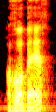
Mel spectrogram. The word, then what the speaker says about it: Robert: vous voyez vous tapez Robert Robert comme ça se prononce avec un T à la fin Robert r o B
